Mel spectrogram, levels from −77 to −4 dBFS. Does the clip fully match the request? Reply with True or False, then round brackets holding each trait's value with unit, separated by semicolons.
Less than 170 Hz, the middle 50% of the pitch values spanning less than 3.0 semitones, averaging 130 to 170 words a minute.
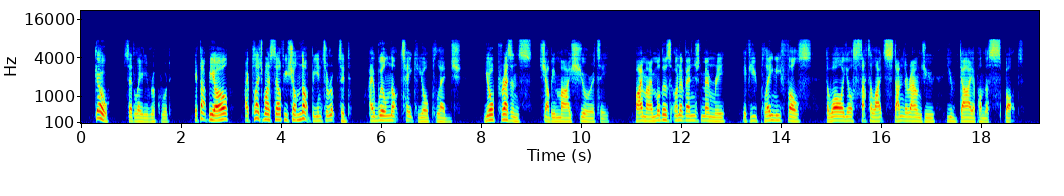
False (140 Hz; 4.2 semitones; 155 wpm)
